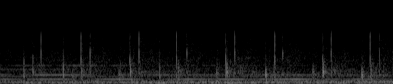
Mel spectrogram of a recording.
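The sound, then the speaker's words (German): A man's long footsteps outside: many crisp, evenly paced taps over a low rumbling background. “Draußen ein langer Männerschritt. Ein soldatisches Klopfen.”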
